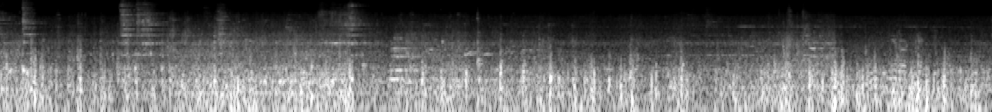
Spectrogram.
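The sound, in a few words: electric multiple unit train passing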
